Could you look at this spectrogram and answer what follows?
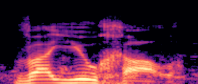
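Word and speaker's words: ויוחל: So it's written Vayochel, but it's pronounced Vayuchal. Let's read it. If we pronounce it Vayuchal, Shiv'at Yamim, Lamoed Asher Shmuel, V'lo Shmuel Gilgal, Vayafet Ha'am Me'alav.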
